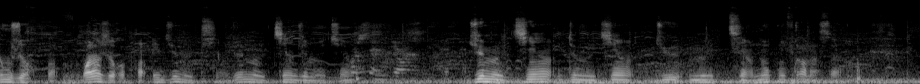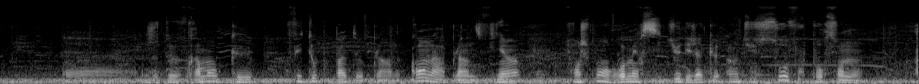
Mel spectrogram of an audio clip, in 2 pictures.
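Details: Adult speaking French who describes their own stutter as terrible and audible in their voice and attributes it to sorcery; stuttering.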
